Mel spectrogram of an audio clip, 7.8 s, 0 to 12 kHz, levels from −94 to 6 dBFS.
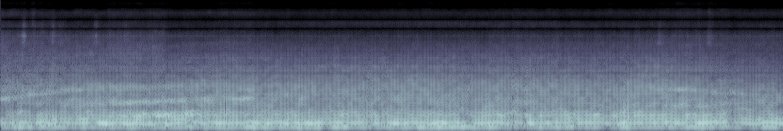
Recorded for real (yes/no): no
